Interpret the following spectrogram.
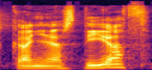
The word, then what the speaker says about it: Cañas: My name is Kanyas. Very well pronounced by the way.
